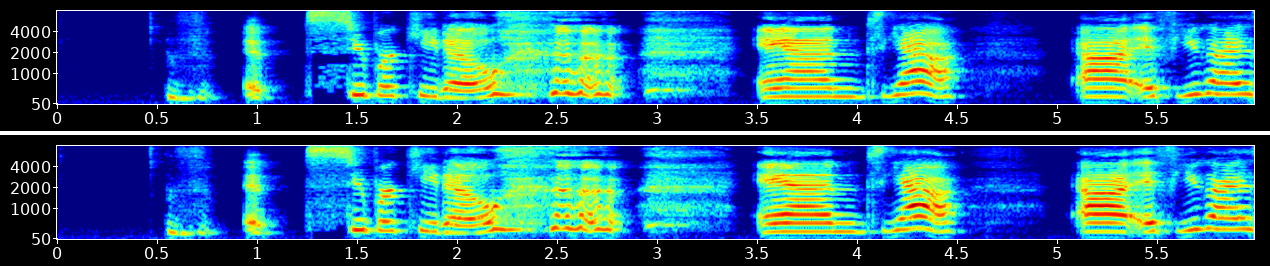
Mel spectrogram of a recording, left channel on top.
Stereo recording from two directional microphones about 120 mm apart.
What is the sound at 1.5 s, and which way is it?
Speech, 15° left (ahead or behind).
